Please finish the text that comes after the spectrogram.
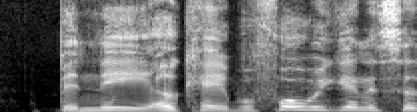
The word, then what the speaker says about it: Béni: I don't have the full pronunciation, and they need it as well. Let's talk about it. It's Béni. Béni.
